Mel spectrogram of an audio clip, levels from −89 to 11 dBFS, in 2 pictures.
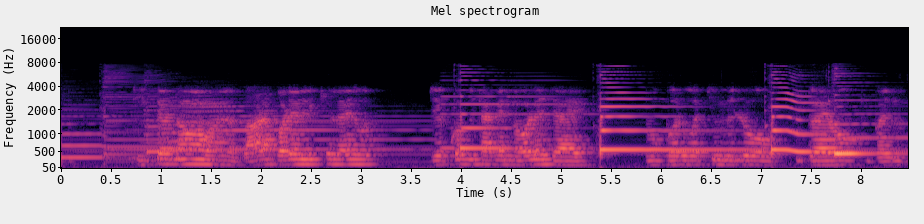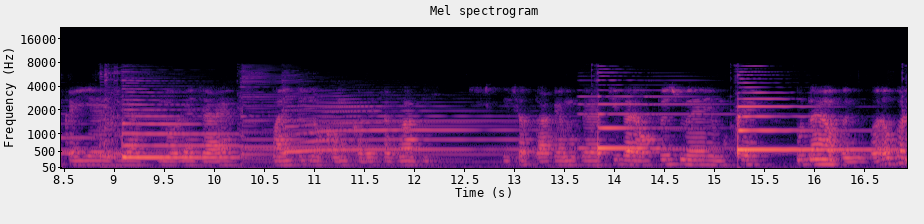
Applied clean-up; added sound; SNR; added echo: none; Plucked string instrument; -2 dB; reverberation time 0.7 s.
